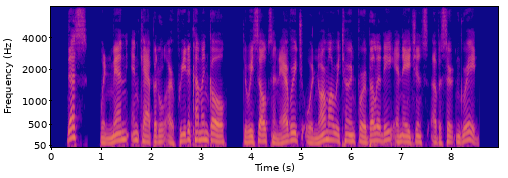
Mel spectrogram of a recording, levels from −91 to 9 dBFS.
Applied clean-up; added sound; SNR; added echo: none; none; none; none.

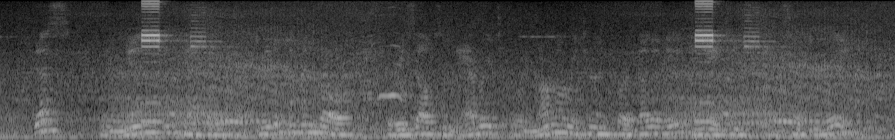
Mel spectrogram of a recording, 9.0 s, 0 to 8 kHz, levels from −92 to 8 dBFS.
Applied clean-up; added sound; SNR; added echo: none; Motor vehicle (road); 0 dB; reverberation time 0.6 s.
